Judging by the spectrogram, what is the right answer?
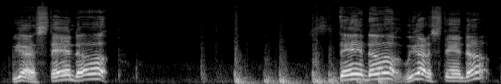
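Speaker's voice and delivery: rally the brothers to rise; emphatic call to stand up. Real, not acted. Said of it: "rallying call".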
